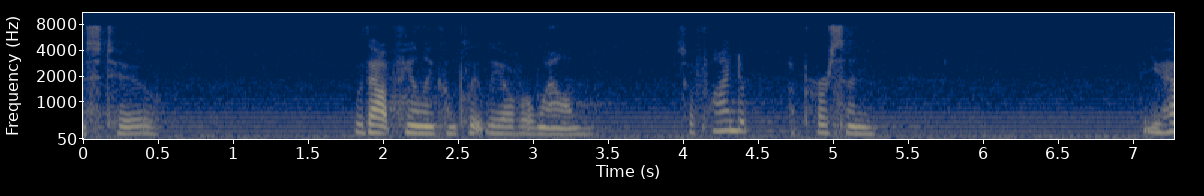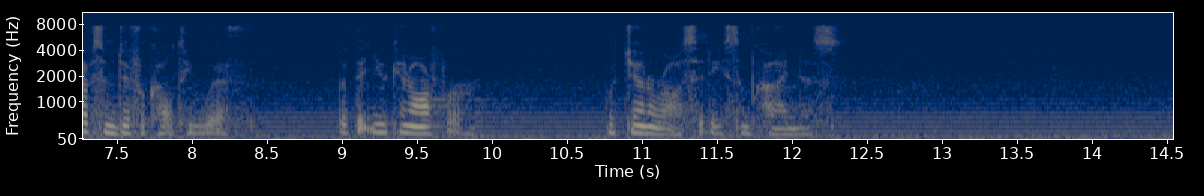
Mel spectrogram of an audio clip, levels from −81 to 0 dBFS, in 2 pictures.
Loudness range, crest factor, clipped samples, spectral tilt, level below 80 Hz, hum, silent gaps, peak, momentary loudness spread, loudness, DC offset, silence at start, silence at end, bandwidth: 6 LU; 24 dB; under 0.1%; -5.5 dB/octave; -60 dBFS; none; none; -16 dBFS; 21 LU; -39 LUFS; under 0.1%; 0 s; 0 s; 7.6 kHz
